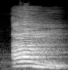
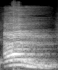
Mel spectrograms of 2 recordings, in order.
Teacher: دلته د نون ساکن په میم ساکنه بدلیږي. صحیح شو څنګه ام مخکې مو چې ان اوس به وایو چې ام. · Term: اقلاب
